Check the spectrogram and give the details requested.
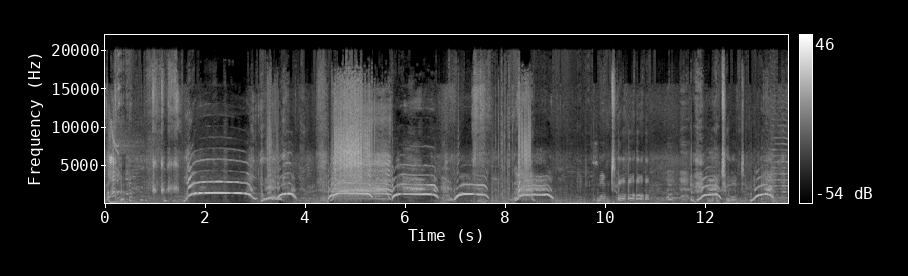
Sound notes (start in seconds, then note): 4.4 Same screams as on the Viking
